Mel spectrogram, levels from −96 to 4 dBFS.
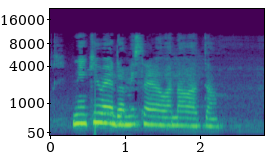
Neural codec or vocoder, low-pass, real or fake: none; 10.8 kHz; real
